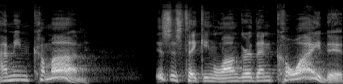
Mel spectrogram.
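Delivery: computer-generated synthetic voice, swooping pitch. Retelling a line an ai voice said, imitating the ai voice. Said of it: "an A I voice goes".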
